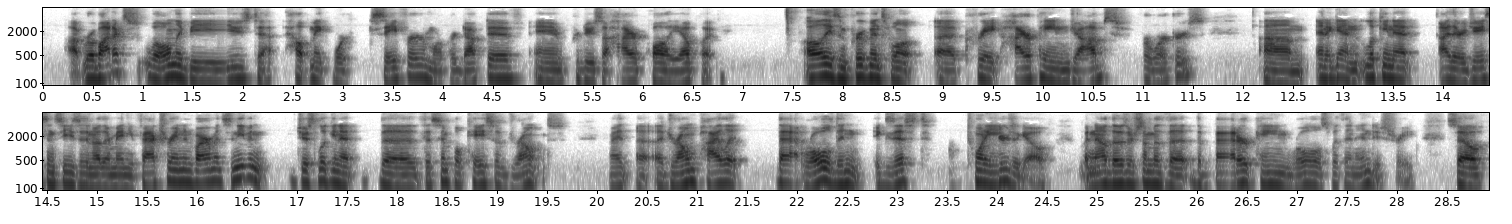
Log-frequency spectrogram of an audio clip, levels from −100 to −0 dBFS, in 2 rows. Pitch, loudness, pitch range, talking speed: 120 Hz, -19 LUFS, 110-135 Hz, 160 wpm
